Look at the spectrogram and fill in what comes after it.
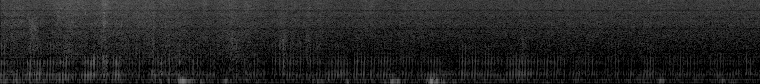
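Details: Ragdoll kitten aged three months purrs affectionately right after waking, a quiet, deep, unbroken vibrating rumble, interrupted by a few soft clicks and brushing sounds.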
